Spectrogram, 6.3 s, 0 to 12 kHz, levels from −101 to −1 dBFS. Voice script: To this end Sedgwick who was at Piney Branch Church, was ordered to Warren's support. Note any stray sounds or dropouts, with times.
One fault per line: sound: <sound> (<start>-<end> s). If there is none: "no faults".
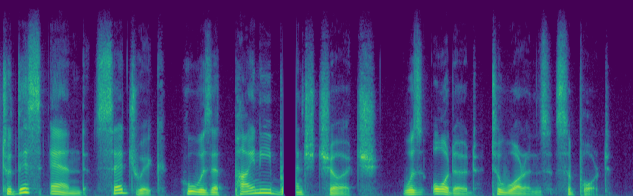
sound: dropout (2.8-3.0 s)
